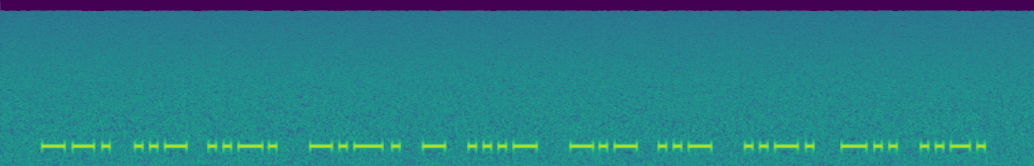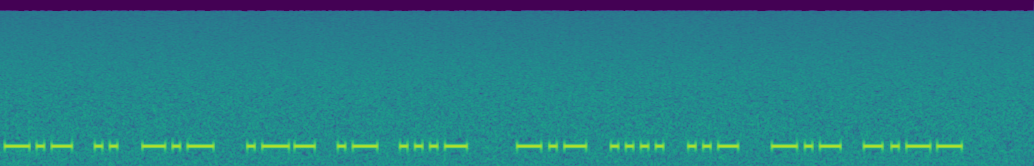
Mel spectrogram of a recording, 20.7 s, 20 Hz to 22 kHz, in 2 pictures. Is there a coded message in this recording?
Yes: Morse code (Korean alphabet) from 0.4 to 20.0 s, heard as a keyed tone, hand-sent with a bug key, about 16 wpm, 500 Hz. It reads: 신철이는 양볼 위에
